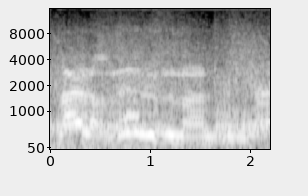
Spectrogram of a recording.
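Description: A cartoon character's voice making one drawn-out, wordless angry grumble that wavers and slides lower in pitch toward the end.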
